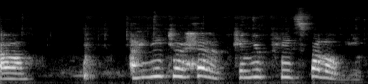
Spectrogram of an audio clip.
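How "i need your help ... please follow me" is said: speaking as a woman, high. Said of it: "do you want me to talk as a woman".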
